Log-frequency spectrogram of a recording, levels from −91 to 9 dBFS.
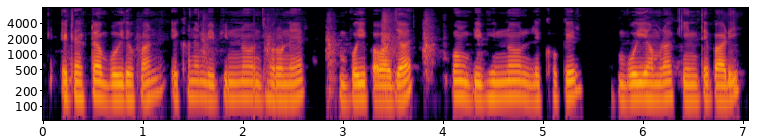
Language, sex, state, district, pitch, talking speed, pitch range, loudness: Bengali, male, West Bengal, Paschim Medinipur, 140 Hz, 145 wpm, 135-150 Hz, -19 LUFS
